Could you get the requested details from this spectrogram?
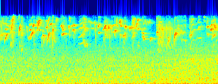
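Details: Young male common linnet singing at home: a continuous, busy warble of high twittering and buzzy notes, rising and falling without pause.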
